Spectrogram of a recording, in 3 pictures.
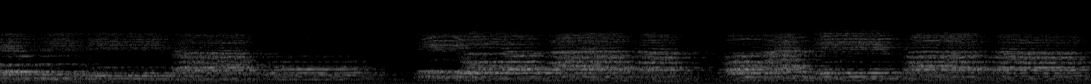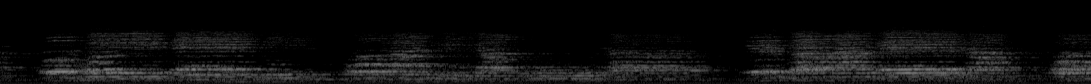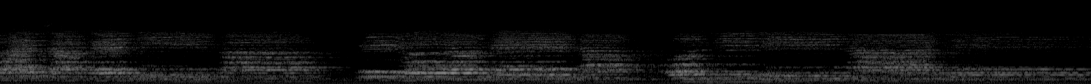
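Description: Church choir singing, in phrases of a few seconds with short breaks between them.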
